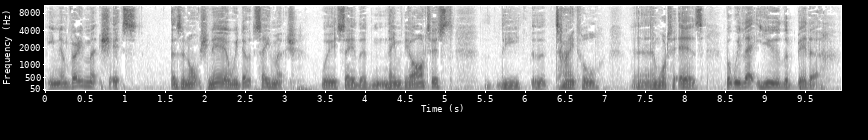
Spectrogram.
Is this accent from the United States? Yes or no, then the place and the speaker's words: no; Wigan, North West England, United Kingdom; This is where I come from Wigan up north.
